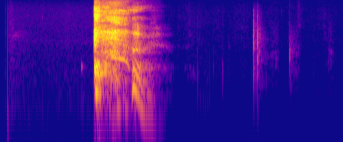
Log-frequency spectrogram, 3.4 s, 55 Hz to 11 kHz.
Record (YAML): cough_length: 3.4 s
cough_amplitude: 32767
cough_signal_mean_std_ratio: 0.25
survey_phase: beta (2021-08-13 to 2022-03-07)
age: 65+
gender: Female
wearing_mask: 'No'
symptom_none: true
smoker_status: Ex-smoker
respiratory_condition_asthma: false
respiratory_condition_other: false
recruitment_source: REACT
submission_delay: 2 days
covid_test_result: Negative
covid_test_method: RT-qPCR
influenza_a_test_result: Negative
influenza_b_test_result: Negative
